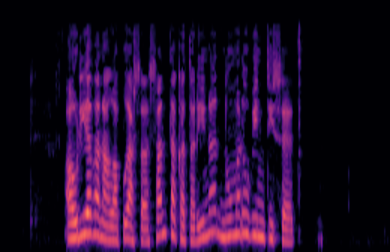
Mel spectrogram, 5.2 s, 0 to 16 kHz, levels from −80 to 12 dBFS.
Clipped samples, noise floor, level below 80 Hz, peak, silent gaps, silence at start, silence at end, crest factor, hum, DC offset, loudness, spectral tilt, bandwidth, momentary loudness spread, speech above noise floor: under 0.1%; -78 dBFS; -76 dBFS; -8 dBFS; none; 0.85 s; 1.2 s; 20 dB; none; under 0.1%; -25 LUFS; -4.5 dB/octave; 11 kHz; 8 LU; 53 dB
